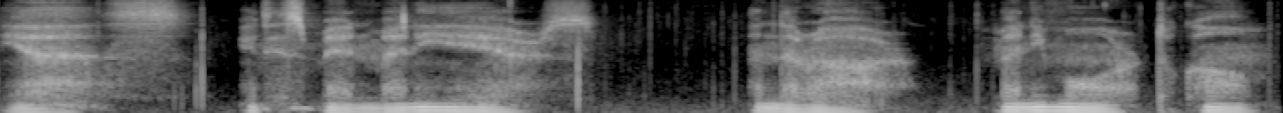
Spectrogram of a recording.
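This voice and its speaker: A man playing a refined, possessive vampire lord who dotes on the listener in an intimate, whispery ASMR roleplay, speaking formally and deliberately. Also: low-pitched, level tone, darkish tone, full character voice. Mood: tender, possessive. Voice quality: breathy, whispery, husky. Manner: slow, deliberate, formal, pausing mid-phrase. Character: aristocratic male vampire lord, possessive, doting, refined and snobbish.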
